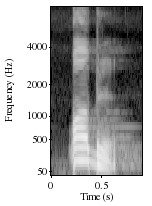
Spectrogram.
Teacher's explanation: Huruf ba memiliki sifat pantulan, yaitu qalqalah sugra yang mati asli di tengah kalimat qobl. Jangan lupa dipantulkan dan kita lunakkan dengan huruf lam.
